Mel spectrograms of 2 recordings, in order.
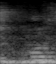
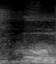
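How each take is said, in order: First: The word begins directly with the consonant cluster. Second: An extra vowel sound comes before the cluster.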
